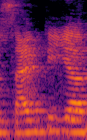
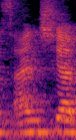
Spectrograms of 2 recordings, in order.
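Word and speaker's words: scientia: साइंसिया का मतलब है, इसके अलग अलग प्रोनाउंसिएशन होते हैं, कोई साइंटिया भी कहता है, कोई साइंसिया भी कहता है।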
